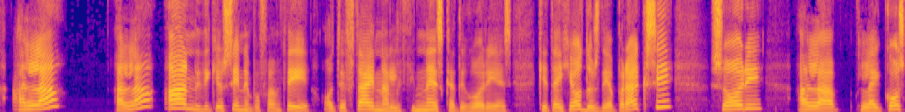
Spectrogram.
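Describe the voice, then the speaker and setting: A woman hosting a podcast, telling stories in a chatty, sarcastic, animated way. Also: a little high, no room sound, studio quality. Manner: chatty, sarcastic, animated storytelling with quoted voices. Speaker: podcast host. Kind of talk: casual chat recap.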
